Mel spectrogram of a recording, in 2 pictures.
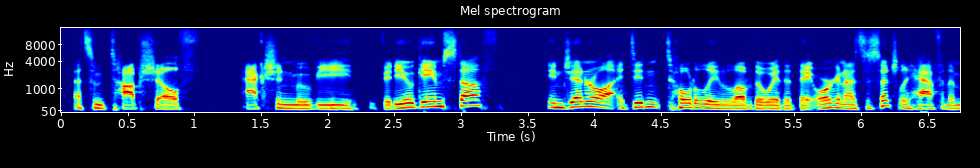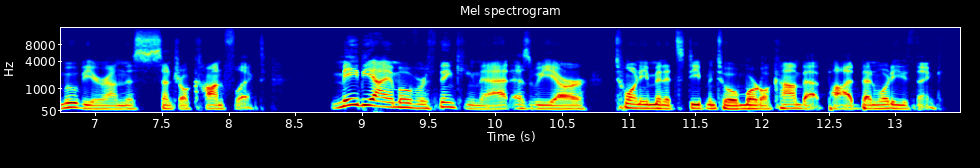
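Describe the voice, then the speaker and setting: A man hosts a podcast in a casual, conversational style. His voice sits at a middle pitch and is recorded very dry, with little room sound. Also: fairly bright tone, no room sound. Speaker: podcast host.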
